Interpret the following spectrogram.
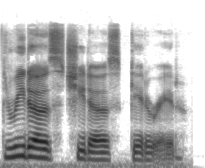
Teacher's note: Think Doritos, Cheetos, Gatorade. The T is between vowels, so it flaps. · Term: flap T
